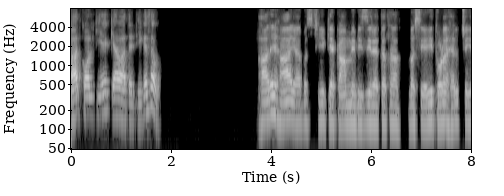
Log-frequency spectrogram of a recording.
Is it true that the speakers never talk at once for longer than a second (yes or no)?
yes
